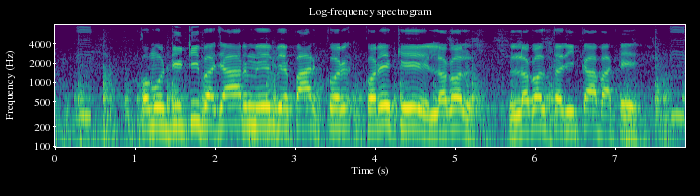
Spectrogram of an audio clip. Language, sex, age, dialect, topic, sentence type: Bhojpuri, male, <18, Northern, banking, statement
